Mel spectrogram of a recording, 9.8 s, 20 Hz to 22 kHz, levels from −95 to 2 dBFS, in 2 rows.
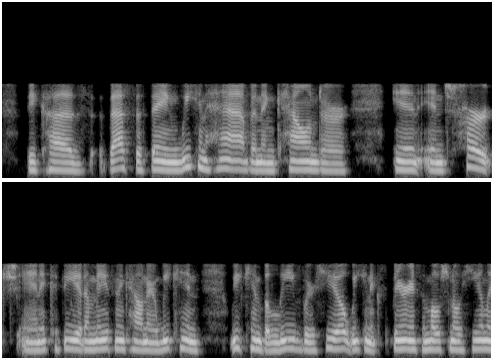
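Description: Nothing stood out on listening to this speech recording.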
